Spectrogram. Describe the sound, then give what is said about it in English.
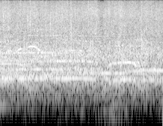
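Sustained audience applause for the women singers who sang all night: dense, steady clapping fills the whole stretch at an even loudness, with a faint tonal whistle-like streak running through the crowd noise and no speech. “Give them a huge round of applause for singing all night long.”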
